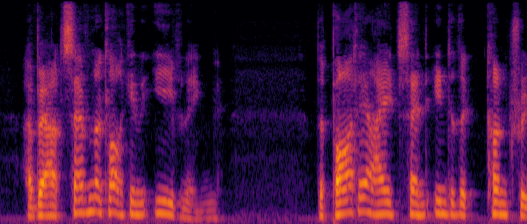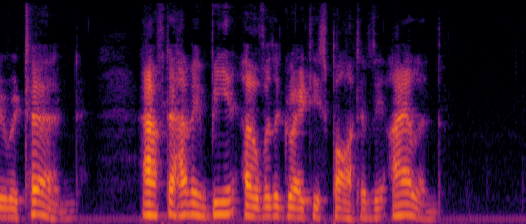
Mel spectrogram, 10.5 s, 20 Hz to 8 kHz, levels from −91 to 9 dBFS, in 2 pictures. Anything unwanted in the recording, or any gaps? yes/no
no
